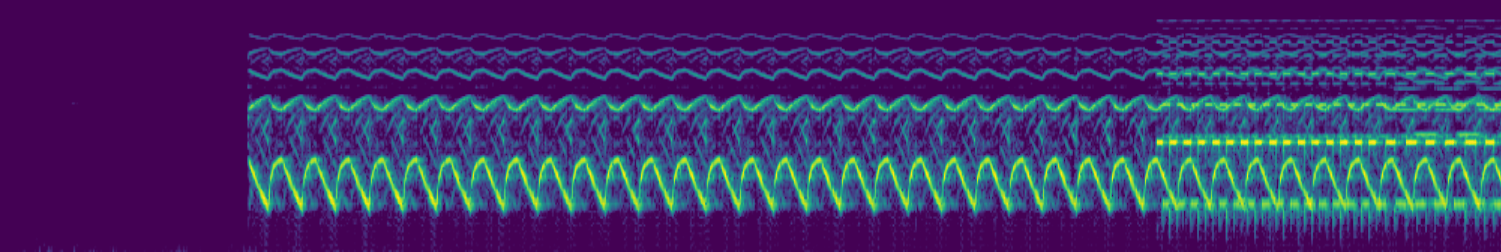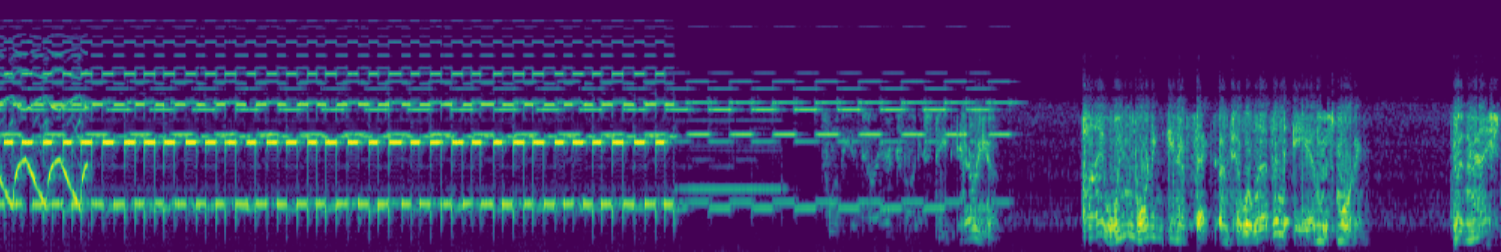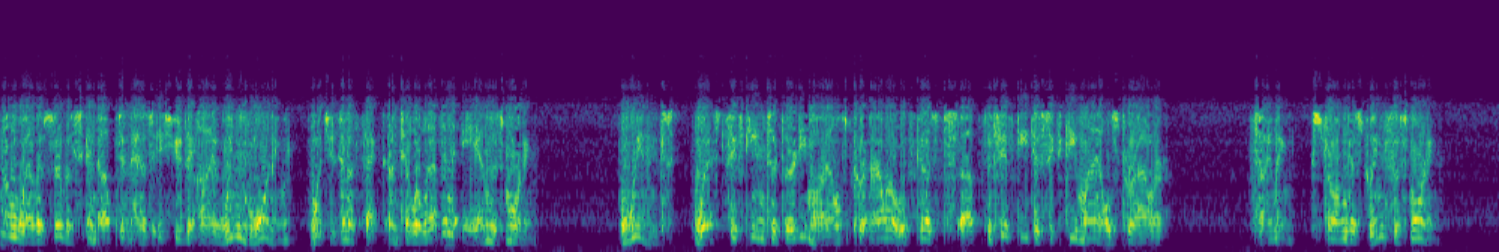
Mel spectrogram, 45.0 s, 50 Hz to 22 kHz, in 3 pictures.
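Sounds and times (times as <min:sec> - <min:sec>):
wailing siren tone: 0:02.5 - 0:25.3
steady two-tone alarm: 0:02.5 - 0:25.4.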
